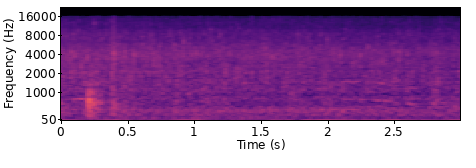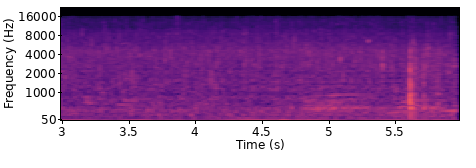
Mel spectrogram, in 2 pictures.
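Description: Steady sizzling hiss of food cooking in large pots over a fire, with a sharp knock near the end.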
